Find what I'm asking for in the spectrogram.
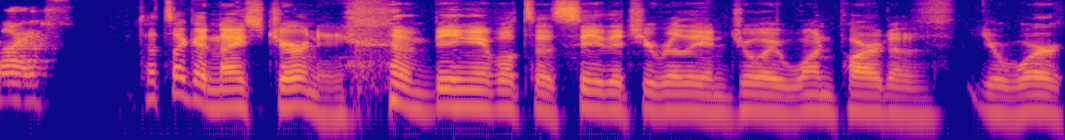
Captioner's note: laughs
